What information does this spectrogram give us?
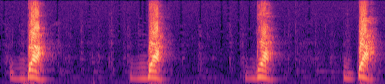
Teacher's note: The point is that your voice gets low when you say it. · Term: do tone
